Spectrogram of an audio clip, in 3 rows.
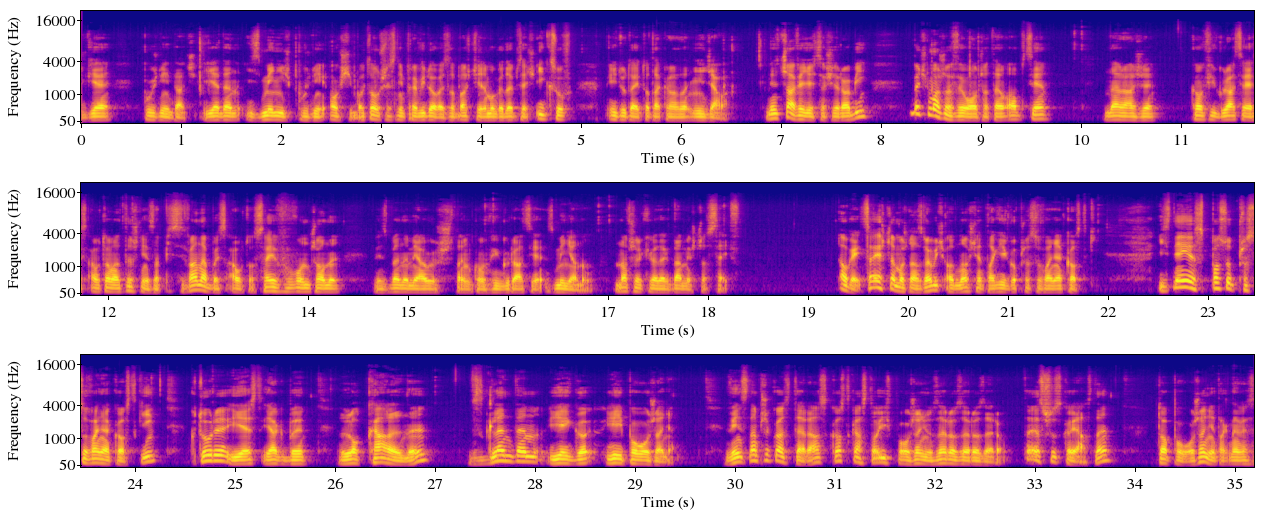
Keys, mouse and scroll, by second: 1.1 2, 2.4 x, 2.6 x, 6.4 Escape, 8.8 ctrl+alt+u, 9.9 click, 12.1 click, 15.8 click, 16.9 click, 18.2 click, 19.5 alt+g, 20.3-21.4 alt+middle drag, 24.2 click, 25.9-27.2 middle drag.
